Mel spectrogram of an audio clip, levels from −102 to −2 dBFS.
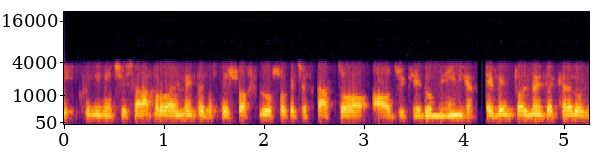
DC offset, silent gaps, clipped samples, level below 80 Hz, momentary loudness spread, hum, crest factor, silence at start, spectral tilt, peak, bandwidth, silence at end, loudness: under 0.1%; none; under 0.1%; -62 dBFS; 5 LU; none; 16 dB; 0 s; -10 dB/octave; 0 dBFS; 4.2 kHz; 0 s; -18 LUFS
